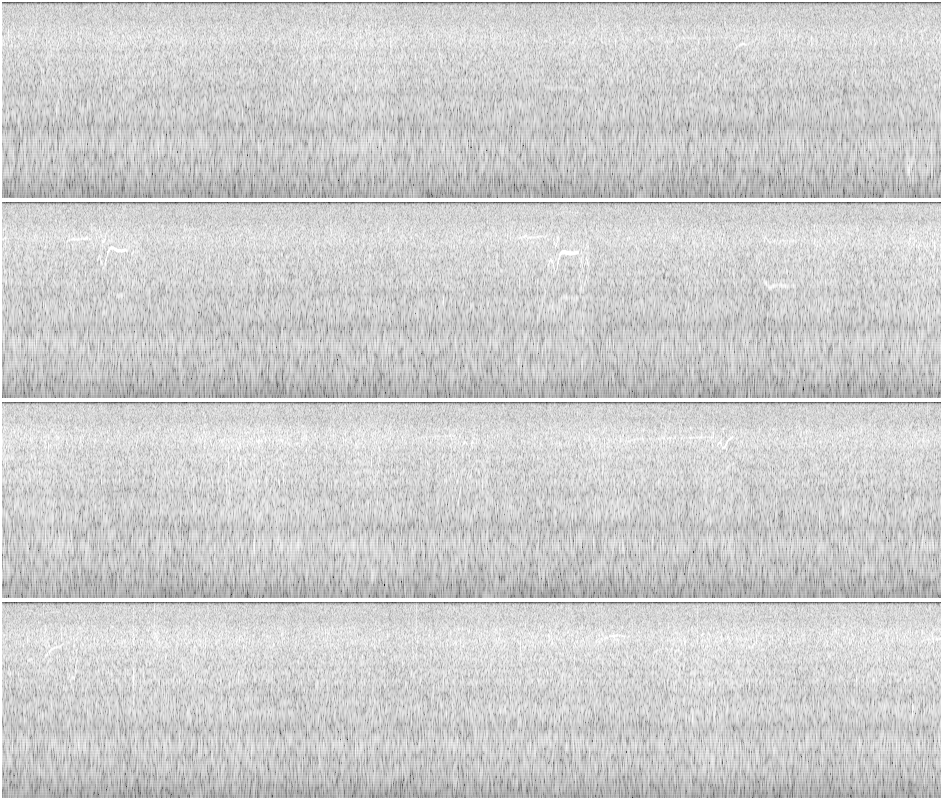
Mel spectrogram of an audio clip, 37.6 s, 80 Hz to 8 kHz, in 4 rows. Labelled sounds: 5.4	5.7	killer whale, offshore, 2.1 to 2.2 kHz
10.0	10.7	killer whale, offshore, 3.0 to 4.6 kHz
14.5	15.2	killer whale, offshore, 2.8 to 4.7 kHz
17.0	17.4	killer whale, offshore, 2.1 to 2.4 kHz
23.1	23.3	killer whale, offshore, 4.7 to 4.8 kHz
25.6	25.9	killer whale, offshore, 4.6 to 4.7 kHz
28.5	28.8	killer whale, offshore, 6.5 to 6.9 kHz
34.1	34.5	killer whale, offshore, 4.5 to 4.8 kHz

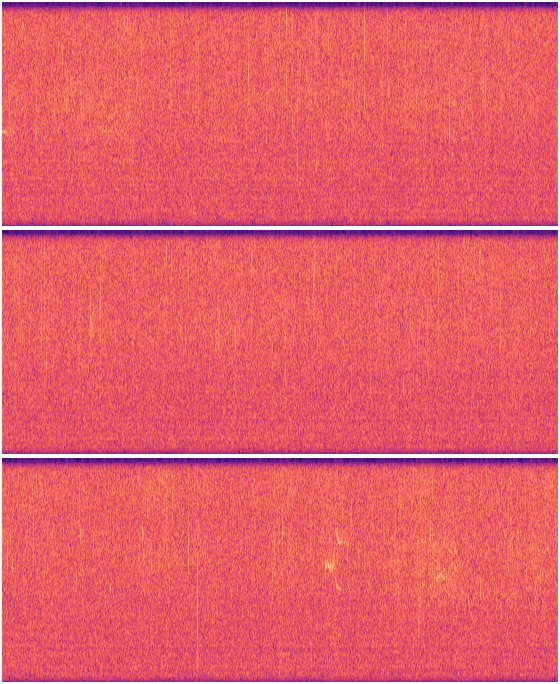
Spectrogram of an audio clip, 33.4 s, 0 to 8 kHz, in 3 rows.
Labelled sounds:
30.9	31.1	Pacific white-sided dolphin, 3.6 to 3.9 kHz

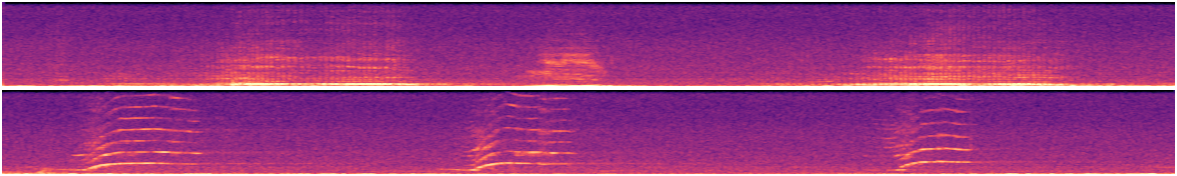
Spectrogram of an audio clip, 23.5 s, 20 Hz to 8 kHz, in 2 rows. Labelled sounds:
2.5	2.8	humpback whale, 1.7 to 3.0 kHz
3.4	3.8	humpback whale, 1.7 to 2.0 kHz
5.2	6.0	humpback whale, 0.93 to 3.1 kHz
8.7	9.8	humpback whale, 1.7 to 2.8 kHz
10.1	10.4	humpback whale, 1.1 to 1.2 kHz
12.6	13.8	humpback whale, 0.80 to 7.6 kHz
16.3	17.5	humpback whale, 0.80 to 7.8 kHz
18.1	18.4	humpback whale, 0.90 to 1.1 kHz
20.5	21.5	humpback whale, 0.80 to 6.3 kHz

